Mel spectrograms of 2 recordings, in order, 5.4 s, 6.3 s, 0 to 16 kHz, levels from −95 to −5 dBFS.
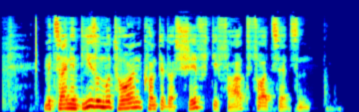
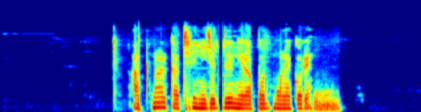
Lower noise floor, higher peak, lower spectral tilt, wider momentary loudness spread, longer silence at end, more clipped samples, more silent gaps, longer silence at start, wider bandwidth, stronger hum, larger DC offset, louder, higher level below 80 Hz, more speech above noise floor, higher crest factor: second, -54 dBFS vs -85 dBFS; about the same, 0 dBFS vs -2 dBFS; second, -4.5 dB/octave vs -6.5 dB/octave; about the same, 14 LU vs 14 LU; second, 0.75 s vs 1.2 s; neither; neither; second, 0.1 s vs 1.7 s; first, 9.6 kHz vs 7 kHz; neither; neither; about the same, -17 LUFS vs -15 LUFS; second, -54 dBFS vs -48 dBFS; second, 37 dB vs 71 dB; about the same, 18 dB vs 16 dB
